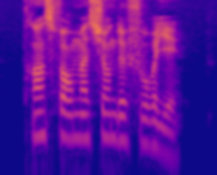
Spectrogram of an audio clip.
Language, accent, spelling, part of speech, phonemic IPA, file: French, France, transformation de Fourier, noun, /tʁɑ̃s.fɔʁ.ma.sjɔ̃ d(ə) fu.ʁje/, LL-Q150 (fra)-transformation de Fourier.wav
- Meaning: Fourier transform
